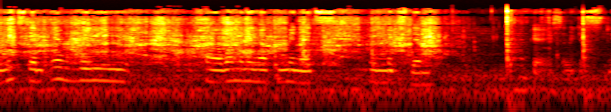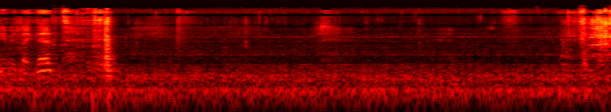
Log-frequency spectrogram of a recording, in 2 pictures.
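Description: A metal ladle stirs thick soup.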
